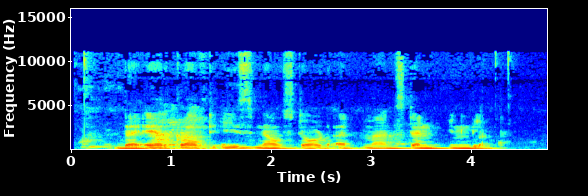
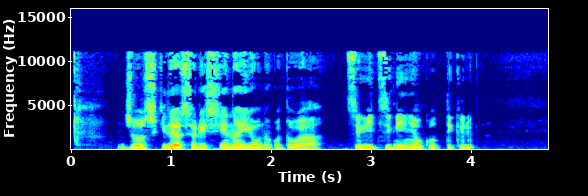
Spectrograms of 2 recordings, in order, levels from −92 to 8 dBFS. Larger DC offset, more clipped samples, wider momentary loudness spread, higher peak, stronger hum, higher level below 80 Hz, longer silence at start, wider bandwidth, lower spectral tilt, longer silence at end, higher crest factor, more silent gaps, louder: neither; neither; second, 8 LU vs 12 LU; first, -2 dBFS vs -8 dBFS; neither; first, -42 dBFS vs -52 dBFS; about the same, 0.1 s vs 0.05 s; about the same, 11.5 kHz vs 12 kHz; first, -7 dB/octave vs -4 dB/octave; second, 0.45 s vs 0.75 s; second, 14 dB vs 20 dB; neither; first, -16 LUFS vs -27 LUFS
